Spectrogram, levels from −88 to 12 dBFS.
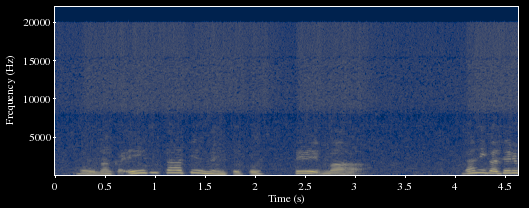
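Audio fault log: Throughout: noise suppressor artifacts. The room noise sits about 13 dB below the speech. The suppressor pulls it down by about 17 dB in the gaps between phrases. It does this band by band, frame by frame. So the background dips in the pauses and swells back under the speech.
3.01 to 3.14 s: speech cut by the noise suppressor. For about a tenth of a second, the suppressor treats part of the speech as noise. It turns that stretch down along with the background, by up to about 15 dB. The affected sound comes across as swallowed and faint.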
